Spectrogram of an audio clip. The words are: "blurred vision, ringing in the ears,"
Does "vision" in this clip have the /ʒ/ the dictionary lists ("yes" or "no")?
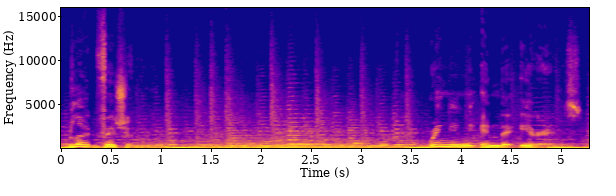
yes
